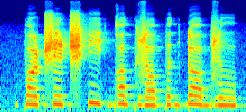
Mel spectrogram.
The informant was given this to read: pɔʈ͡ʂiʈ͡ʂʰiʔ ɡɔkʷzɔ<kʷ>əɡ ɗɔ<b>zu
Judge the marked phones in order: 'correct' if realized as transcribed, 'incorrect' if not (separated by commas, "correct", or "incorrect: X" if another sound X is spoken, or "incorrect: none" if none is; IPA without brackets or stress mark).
incorrect: p, correct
